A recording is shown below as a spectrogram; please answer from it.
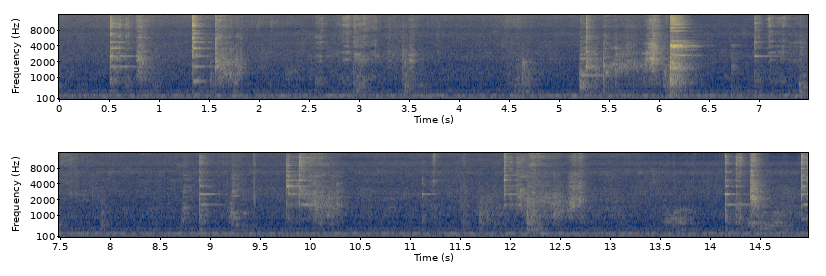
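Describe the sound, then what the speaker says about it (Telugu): Spoon clinks and scrapes against a pot as boiled sweet potato pieces are mixed through syrup, with irregular metallic taps over a low steady hum. "ముక్కలకి ఆ సిరప్ బాగా పట్టేలాగా మిక్స్ చేసుకోండి"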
